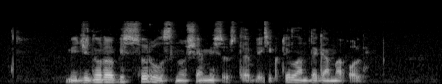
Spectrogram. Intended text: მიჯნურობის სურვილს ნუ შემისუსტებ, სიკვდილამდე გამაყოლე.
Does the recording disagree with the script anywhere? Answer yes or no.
no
